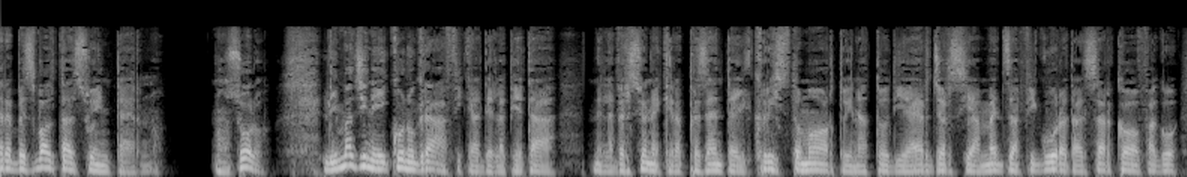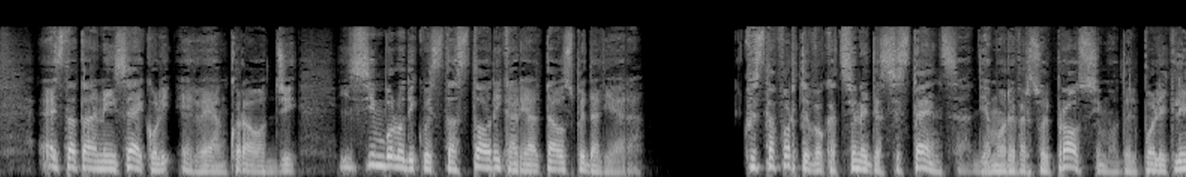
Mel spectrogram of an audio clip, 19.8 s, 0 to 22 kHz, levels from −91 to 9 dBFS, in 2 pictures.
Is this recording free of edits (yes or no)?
yes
